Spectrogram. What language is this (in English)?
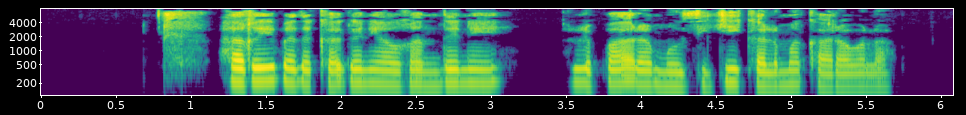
Pashto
